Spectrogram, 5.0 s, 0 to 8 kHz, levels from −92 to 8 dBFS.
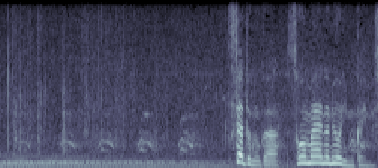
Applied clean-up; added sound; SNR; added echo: none; none; none; none.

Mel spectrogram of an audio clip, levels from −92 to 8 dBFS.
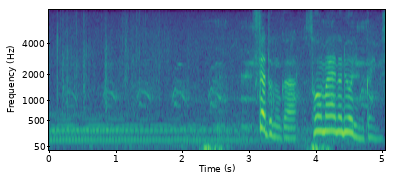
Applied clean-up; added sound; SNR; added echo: none; Burping, eructation; 11 dB; none.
